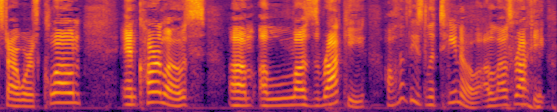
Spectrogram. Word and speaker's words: Alazraqui: And Carlos Alazraqui. All of these Latino. Alazraqui. Jorge, help me out. How do you say that? I have no idea. Alazraqui. I love Rocky.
